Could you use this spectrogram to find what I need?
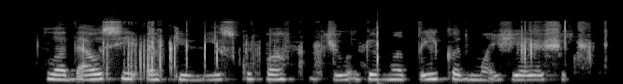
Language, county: Lithuanian, Vilnius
